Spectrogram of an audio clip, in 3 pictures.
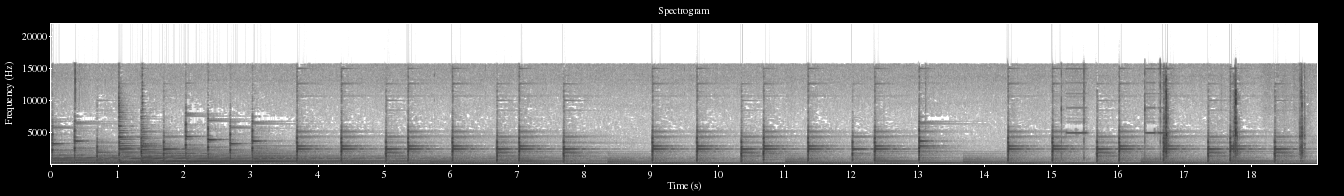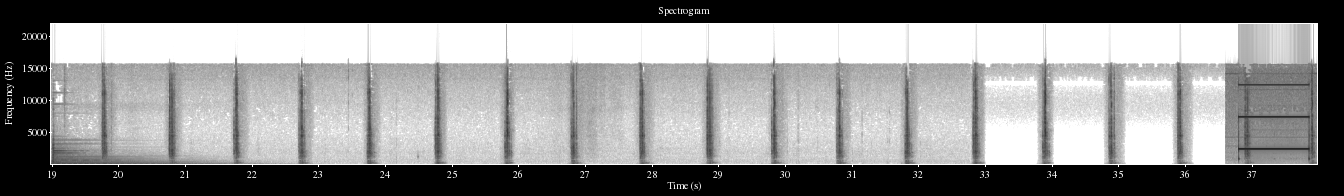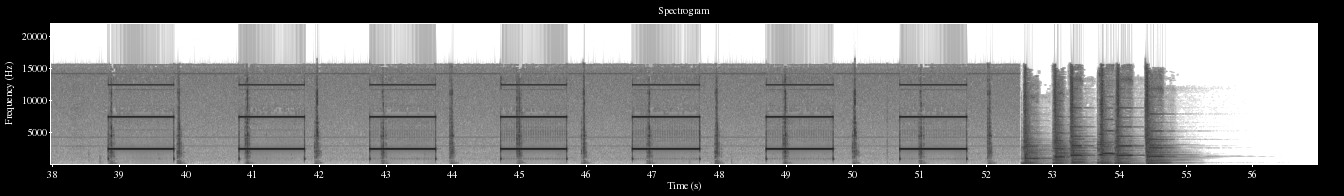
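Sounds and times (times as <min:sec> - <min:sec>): clock ticking: 0:03.7 - 0:23.0, 0:23.6 - 0:24.0, 0:24.7 - 0:25.0, 0:25.7 - 0:26.0, 0:26.7 - 0:27.1, 0:27.7 - 0:28.1, 0:28.7 - 0:29.1, 0:29.7 - 0:30.1, 0:30.7 - 0:31.0, 0:31.7 - 0:32.0, 0:32.8 - 0:33.0, 0:33.8 - 0:34.0, 0:34.8 - 0:35.1, 0:35.8 - 0:36.1, 0:36.8 - 0:37.2, 0:38.8 - 0:39.1, 0:39.8 - 0:40.1, 0:40.8 - 0:42.1, 0:42.8 - 0:52.3
high alarm beep: 0:14.4 - 0:17.0, 0:36.8 - 0:37.9, 0:38.8 - 0:39.9, 0:40.8 - 0:41.8, 0:42.8 - 0:43.8, 0:44.7 - 0:45.8, 0:46.7 - 0:47.8, 0:48.7 - 0:49.8, 0:50.7 - 0:51.8.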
